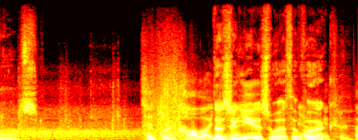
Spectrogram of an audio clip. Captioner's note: speaking in foreign language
